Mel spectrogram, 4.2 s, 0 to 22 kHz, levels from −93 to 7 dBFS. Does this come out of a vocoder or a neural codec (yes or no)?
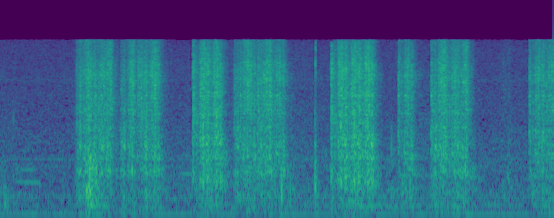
no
